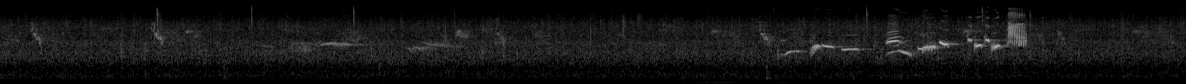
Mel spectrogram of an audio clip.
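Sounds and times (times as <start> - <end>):
faint steady hiss: 0.0 - 11.8
Common blackbird calling: 7.8 - 10.3.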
